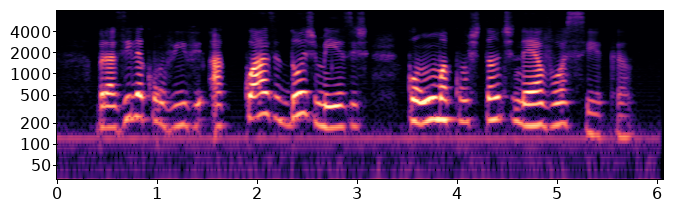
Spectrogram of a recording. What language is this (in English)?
Portuguese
